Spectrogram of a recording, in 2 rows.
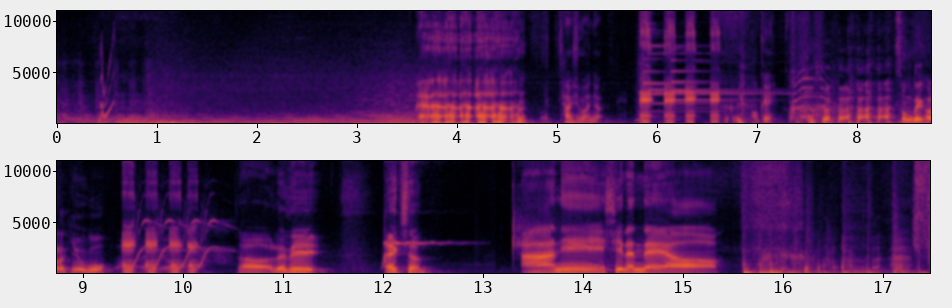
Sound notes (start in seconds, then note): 3.6 Clearing his voice for the Puppy-cat tone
